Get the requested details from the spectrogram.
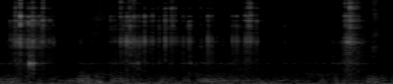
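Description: A medium glass mason jar with a metal screw lid, mostly full of small buttons, is held in both hands and tilted and rotated so the buttons slide and rattle inside. Bright, clicking clatters come in bursts, with a loud one at the start, quieter shuffling through the middle, and a final sharp rattle near the end.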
